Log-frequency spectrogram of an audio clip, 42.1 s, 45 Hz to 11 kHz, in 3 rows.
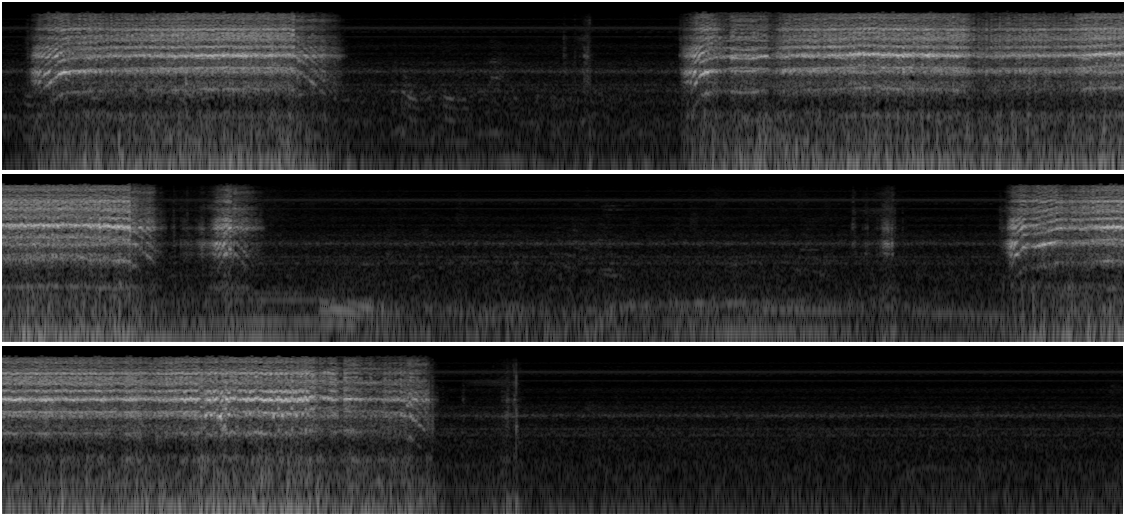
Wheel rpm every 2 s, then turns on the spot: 120, 120, 0, 0, 120, 170, 160, 120, 10, 0, 0, 0, 0, 110, 160, 160, 100, 0, 0, 0, 0.
none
